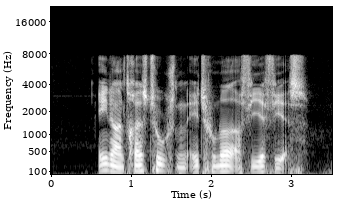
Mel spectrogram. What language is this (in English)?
Danish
